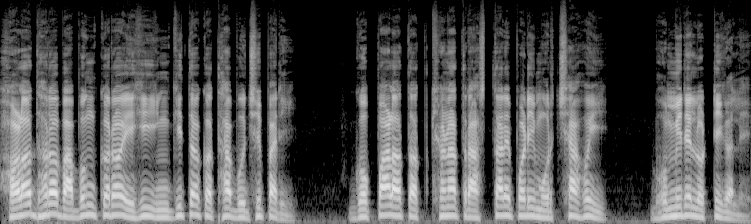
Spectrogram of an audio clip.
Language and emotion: Odia, neutral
